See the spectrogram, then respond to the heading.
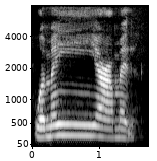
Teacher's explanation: Noon as an oral makhraj will be dropped and it will merge into the ya, but its gunna will stay. So when we're reading this, we read it with the gunna. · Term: naqis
